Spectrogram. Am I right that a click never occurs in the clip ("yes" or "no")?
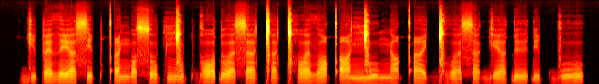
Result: no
